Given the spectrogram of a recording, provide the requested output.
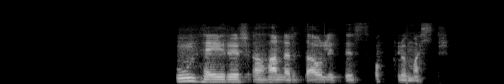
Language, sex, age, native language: Icelandic, male, 30-39, Icelandic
